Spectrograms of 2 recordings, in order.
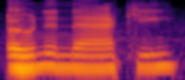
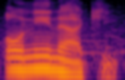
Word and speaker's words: Oninaki: guarantee that the name of this game is pronounced Oni naki not Onan a key or Oni naki or Oni naki it's pronounced Oni nukkie in case you needed to know that now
